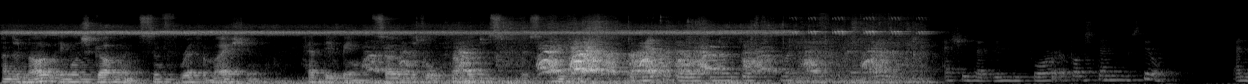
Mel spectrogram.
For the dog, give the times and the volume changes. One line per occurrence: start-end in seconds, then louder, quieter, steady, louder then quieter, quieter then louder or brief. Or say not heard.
3.6-9.1 louder then quieter.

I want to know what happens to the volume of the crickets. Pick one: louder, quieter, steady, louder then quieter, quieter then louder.
steady.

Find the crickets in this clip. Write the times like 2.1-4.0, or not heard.
0.0-9.3.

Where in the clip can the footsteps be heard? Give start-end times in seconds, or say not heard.
not heard.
